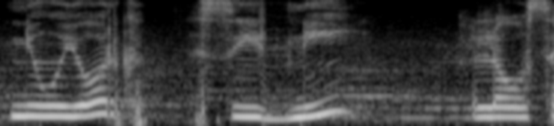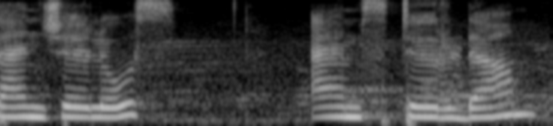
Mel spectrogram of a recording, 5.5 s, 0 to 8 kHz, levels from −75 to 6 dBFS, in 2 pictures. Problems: none marked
